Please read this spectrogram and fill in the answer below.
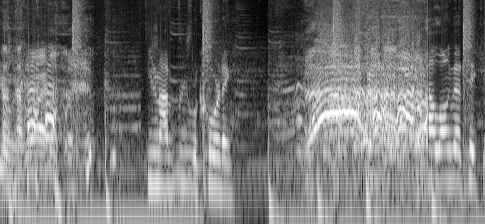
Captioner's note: crowd laughter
